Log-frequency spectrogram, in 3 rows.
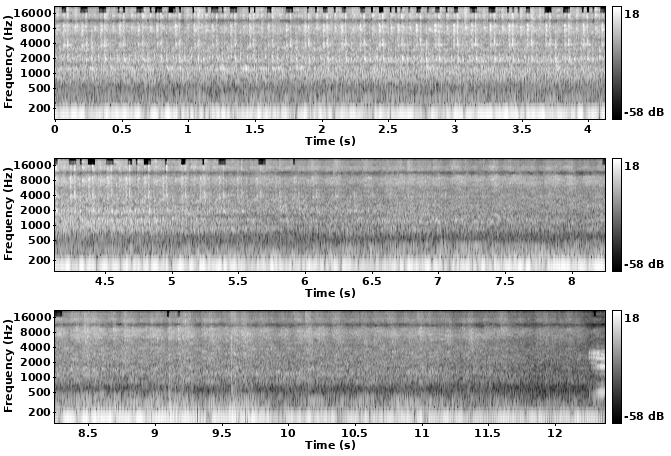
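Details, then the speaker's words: Hellephant 300 supercharged V8 idling with the supercharger and accessory belts removed, engine hot: a faint, quick tick under the heavy steady idle, judged to come from inside the motor; cause unknown, engine to be pulled. "that's from inside the motor for sure that does not sound"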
